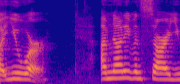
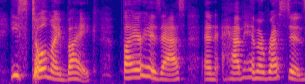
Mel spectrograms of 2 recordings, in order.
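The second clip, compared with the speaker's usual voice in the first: louder, slower indignant accusation; outraged demand; 6 dB louder than usual. Retold or imitated. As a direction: insist like she's been robbed.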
